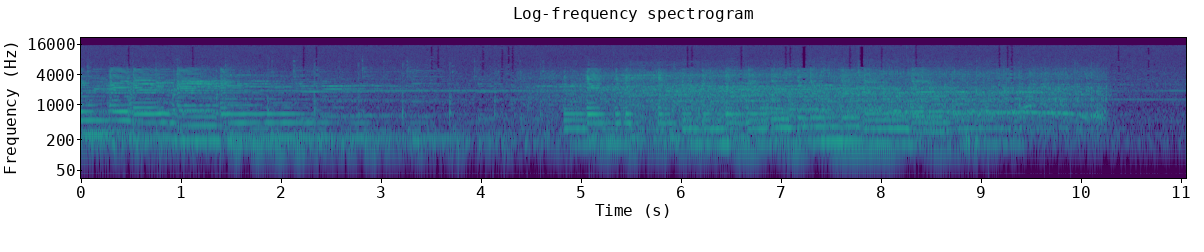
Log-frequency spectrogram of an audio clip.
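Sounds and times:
guitar notes ringing: 0.0 - 9.4.

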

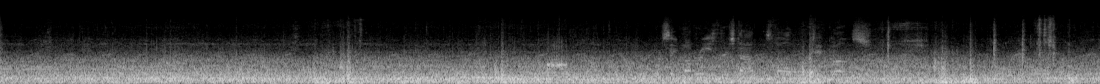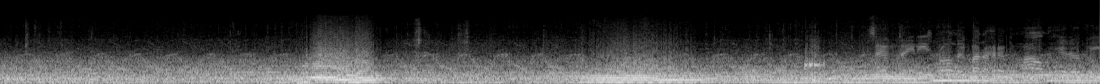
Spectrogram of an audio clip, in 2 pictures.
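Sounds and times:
road and wind noise in car: 0.0 - 22.0
loud horn blasts: 13.8 - 15.2, 16.6 - 20.7.

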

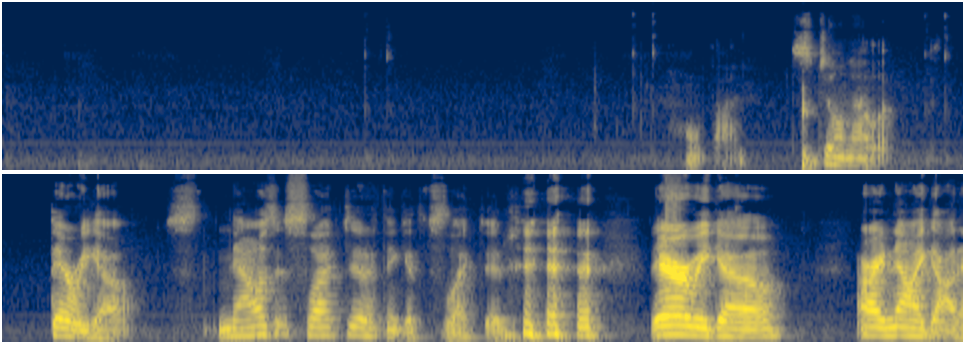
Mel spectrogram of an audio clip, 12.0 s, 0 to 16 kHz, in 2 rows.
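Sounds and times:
computer mouse clicks: 2.2 - 2.5
woman speaking: 4.3 - 5.5, 6.3 - 12.0.

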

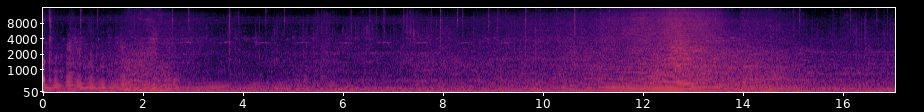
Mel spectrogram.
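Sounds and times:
vehicle engine droning: 0.0 - 17.0.

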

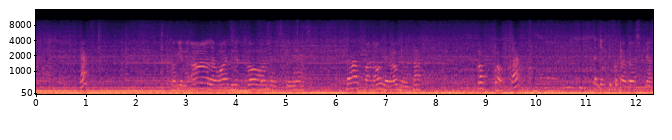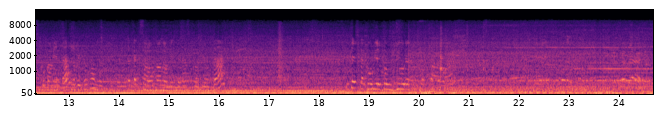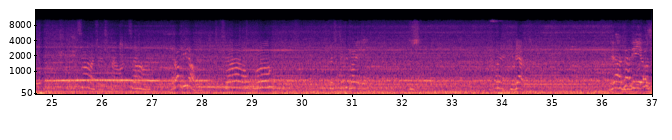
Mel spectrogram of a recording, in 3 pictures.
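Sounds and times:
diesel engine running: 0.0 - 37.0.

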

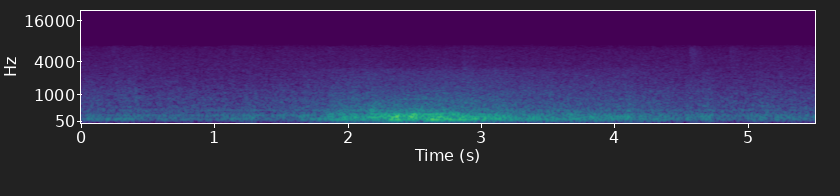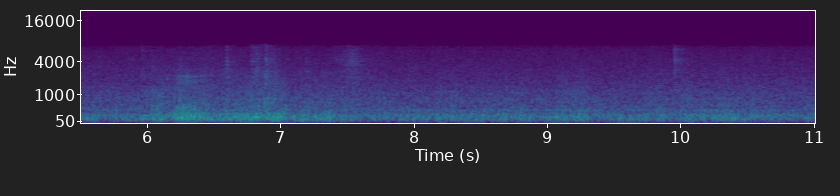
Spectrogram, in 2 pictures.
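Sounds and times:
low rumble: 1.7 - 4.4
faint clicks: 9.9 - 10.1.

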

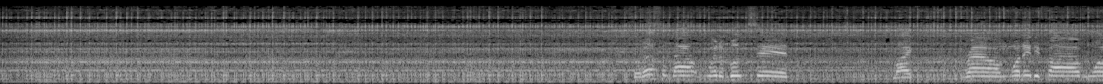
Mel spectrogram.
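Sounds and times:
model car nitro engine idling: 0.0 - 11.0.

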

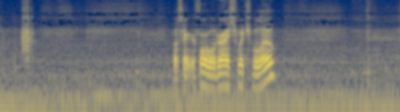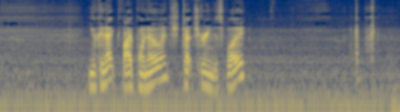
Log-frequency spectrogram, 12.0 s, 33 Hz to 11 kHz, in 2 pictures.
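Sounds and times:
low hum inside truck cab: 0.0 - 12.0.

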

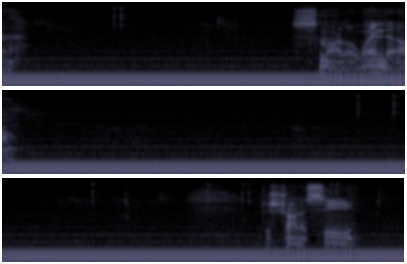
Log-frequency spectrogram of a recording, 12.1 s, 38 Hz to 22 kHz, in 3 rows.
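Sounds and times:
low electrical hum: 0.0 - 12.0
faint computer mouse clicks: 1.1 - 1.3.

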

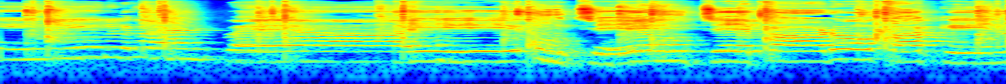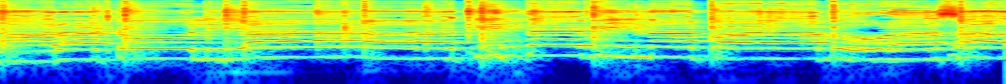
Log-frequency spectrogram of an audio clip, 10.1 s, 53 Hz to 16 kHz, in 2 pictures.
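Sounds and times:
women singing devotional song: 0.0 - 10.0
hands clapping in time: 0.1 - 10.0.

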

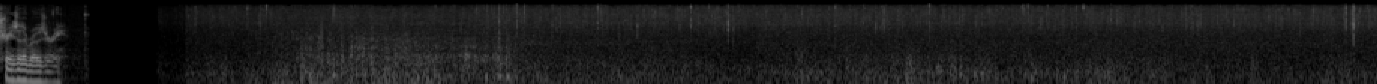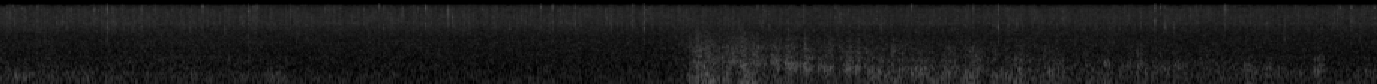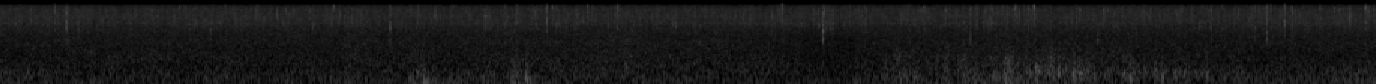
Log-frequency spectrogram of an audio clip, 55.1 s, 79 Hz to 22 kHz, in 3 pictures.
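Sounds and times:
steady rain: 0.0 - 0.8, 2.1 - 55.0
thunder rumbling: 2.5 - 37.9, 47.8 - 55.0.

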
